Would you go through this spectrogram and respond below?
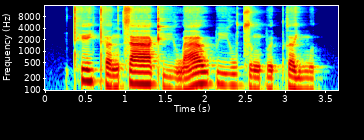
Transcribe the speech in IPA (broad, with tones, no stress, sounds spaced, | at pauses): t̪ʰ e˥ j t̪ʰ ɐ˨˥ ŋ t͡s aː˥ kʰ iː˨˩ w aː˥ w p iː˧ w t͡s ʊ˨ ŋ p ɵ˨˥ t̚ k ɐ˨˧ j m ʊ˨˥ k̚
